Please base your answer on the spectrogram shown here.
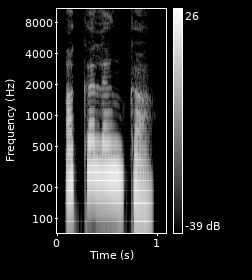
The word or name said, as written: ಅಕಳಂಕ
